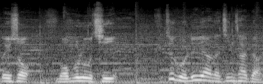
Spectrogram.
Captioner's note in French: en anglais seulement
